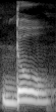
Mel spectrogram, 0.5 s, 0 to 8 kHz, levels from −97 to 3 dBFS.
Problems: constant background noise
